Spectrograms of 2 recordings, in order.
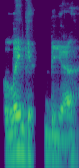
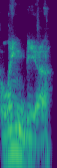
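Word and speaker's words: Lyngbya: he was talking about he kept saying lig bia and not lingbia and i just think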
